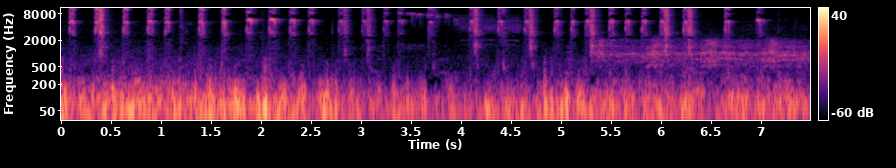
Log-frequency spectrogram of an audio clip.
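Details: Grouchy red squirrel raising a fuss: sharp, dry chatter notes repeated about three to four times a second, with a buzzy rasping band joining midway over a low rumbling background.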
